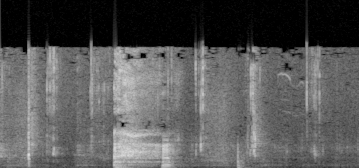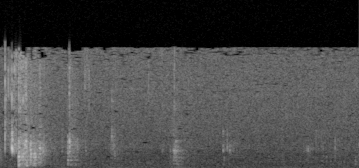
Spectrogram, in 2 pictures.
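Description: Close-miked mouth sounds of eating: chewing and smacking, loudest about a second in and again about three seconds in.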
